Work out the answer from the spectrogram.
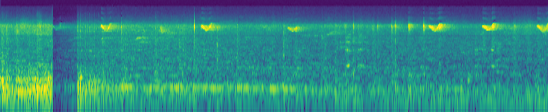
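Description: Short high-pitched bird chirps, one every second or two, over a low steady hum; the sound drops out briefly about a second in.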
